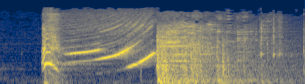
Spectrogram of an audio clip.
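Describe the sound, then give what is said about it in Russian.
A toy flying saucer whistles in rising, gliding tones, then crashes on landing with a sudden loud shattering clatter that fades away. “Ха, разбилась. Пожалуй, над этим летательным аппаратом еще надо потрудиться. Посадка не отработана.”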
